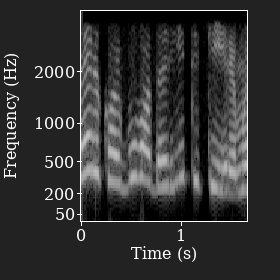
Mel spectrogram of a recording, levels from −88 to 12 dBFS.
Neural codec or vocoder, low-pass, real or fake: none; 3.6 kHz; real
